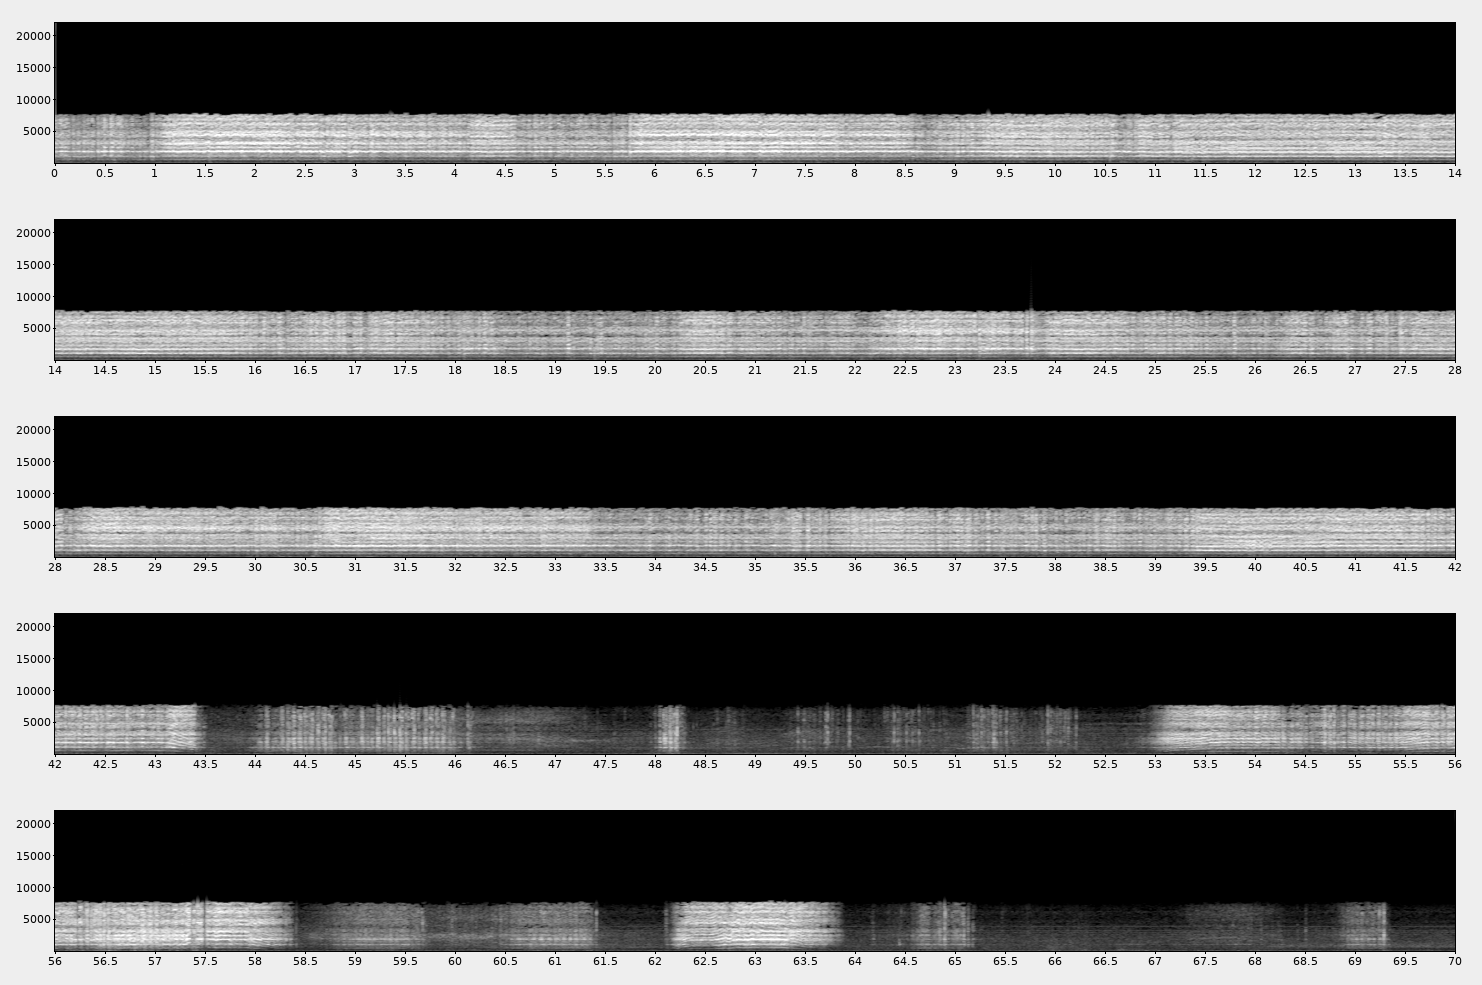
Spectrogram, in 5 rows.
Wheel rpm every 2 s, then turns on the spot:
160, 160, 160, 160, 160, 160, 150, 160, 150, 150, 160, 160, 160, 160, 160, 150, 160, 160, 160, 160, 160, 120, 30, 10, 0, 0, 30, 110, 130, 30, 20, 70, 10, 0, 10.
44-48 58-60 64-66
